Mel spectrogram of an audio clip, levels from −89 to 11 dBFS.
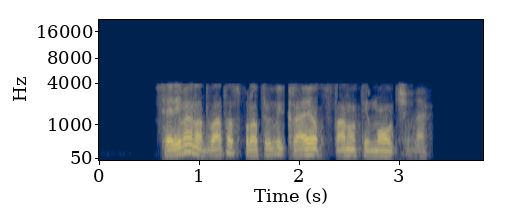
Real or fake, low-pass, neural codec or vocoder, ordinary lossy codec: fake; 7.2 kHz; codec, 16 kHz, 4 kbps, FunCodec, trained on LibriTTS, 50 frames a second; AAC, 16 kbps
